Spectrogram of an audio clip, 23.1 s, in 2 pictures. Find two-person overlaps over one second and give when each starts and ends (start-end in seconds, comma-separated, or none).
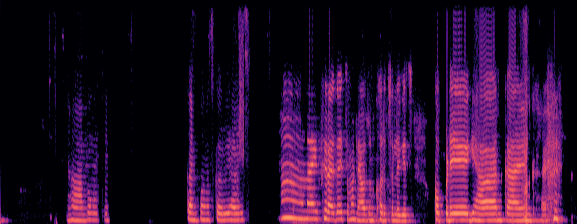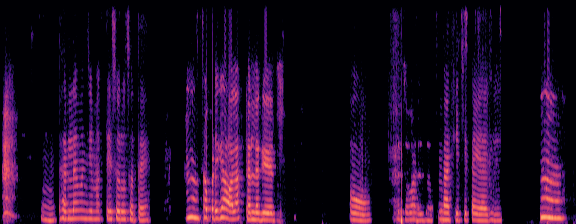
none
